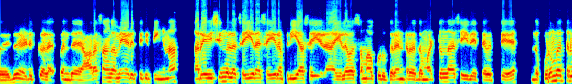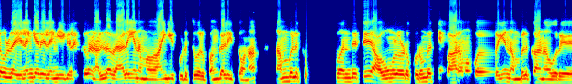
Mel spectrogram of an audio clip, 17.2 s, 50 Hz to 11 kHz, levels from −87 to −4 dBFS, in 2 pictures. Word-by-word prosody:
இது 145 +5 -1
எடுக்கல. 130 0 0
இப்ப - - -5
இந்த 120 0 0 0.2
அரசாங்கமே 155 +2 0
எடுத்துக்கிட்டீங்கன்னா 145 - -1 0.3
நெறைய 150 - +3
விஷயங்களை 165 +1 +1
செய்றேன், 150 +1 +2
செய்றேன், 140 0 +2
ஃப்ரீயா 140 +2 +2
செய்யிறேன். 130 -1 +3
இலவசமா 140 +1 -1
குடுக்குறேன்றத 125 0 -1
மட்டும் 155 +5 -2
தான் 160 -1 +1
செய்யுதே 125 -2 +2
தவிர்த்து, 225 0 0 0.4
இந்த 245 - -3
குடும்பத்தில 190 +3 0
உள்ள 160 -1 +3
இளைஞர் 155 +2 +3
இளைஞிகளுக்கும் 140 +1 +1
நல்ல 135 +5 +1
வேலைய 150 +4 +2
நம்ம 130 -2 0
வாங்கி 140 +2 +2
குடுத்து 125 +1 -3
ஒரு 125 - 0
பங்களித்தோன்னா 130 -3 -1 0.4
நம்பளுக்கு 170 +3 -1 0.5
வந்துட்டு 160 +4 0 0.2
அவுங்களோட 145 +2 +1
குடும்பத்தின் 155 +1 -2
பாரமும் 145 +3 -1
குறையும். 135 +2 -1
நம்பளுக்கான 135 0 0
ஒரு 120 -1 +1
145 Hz, 135 wpm, -13 LUFS, 130-155 Hz, 0.5 s, நெறைய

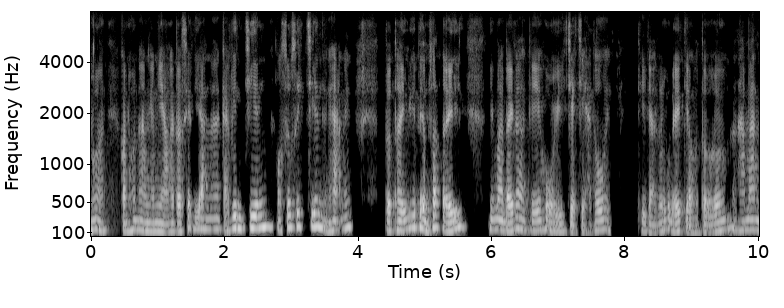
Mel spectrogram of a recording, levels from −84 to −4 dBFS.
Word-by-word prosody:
rồi, 130 -2 -1 0.2
còn 115 - 0
hôm 130 +3 -2
nào 120 -3 -1
nghèo 115 0 -1
nghèo 110 -2 +1
thì 115 - -2
tớ 115 - +3
sẽ 115 - -2
đi - - -3
ăn, 140 -1 +1
a, 145 0 -4
cá - - -1
viên 150 +1 +2
chiên 160 -1 +4 0.2
hoặc 130 - -3
xúc 165 0 +2
xích 180 0 +1
chiên 180 -2 +3
chẳng 155 - -4
hạn 130 +4 0
ấy. 170 +2 0 0.5
Tớ 120 - +2
thấy 125 0 +3
cái 165 +1 +1
tần - - +5
suất 160 0 +3
đấy 115 +2 +5 0.5
nhưng 140 0 -4
mà 135 -1 +2
đấy 115 -1 +5
là 145 -4 -1
cái 125 0 0
hồi 130 -5 -1
trẻ 105 - +1
trẻ 100 0 -5
thôi, 130 +2 -1 0.4
thì 115 - -6
là 105 - -2
lúc 115 +3 -3
đấy, 120 +2 +2
kiểu, 95 +1 -1
tớ 105 - -1 0.4
ham 125 +1 -4
ăn, 135 -1 0
130 Hz, 270 wpm, -26 LUFS, 115-145 Hz, 0.5 s, tần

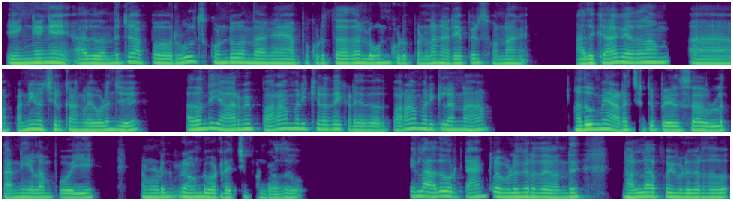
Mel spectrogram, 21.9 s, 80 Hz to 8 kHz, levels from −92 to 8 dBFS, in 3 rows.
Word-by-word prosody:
எங்கங்க? 160 +4 +3 0.3
அது 145 +1 +2
வந்துட்டு 155 +5 -1
அப்போ 160 +1 -6 0.2
ரூல்ஸ் 195 +5 -1
கொண்டு 165 +1 +1
வந்தாங்க. 150 -3 +1 0.2
அப்பக் 145 +1 -9
குடுத்தா 150 +2 -2
தான் 155 -1 +2
லோன் 150 +1 +1
குடுப்பன்லாம் 145 +1 -2
நெறையா 140 0 0
பேர் 155 0 -4
சொன்னாங்க. 135 0 -1 0.6
அதுக்காகல்லாம் 170 +5 +1 0.3
அ - - 0 0.5
பண்ணி 150 +5 +1
வச்சிருக்காங்களே 155 -3 0
ஒழிஞ்சு, 155 -1 +2 0.6
அத 165 - +1
வந்து 210 +3 +1
யாருமே 175 +4 +2
பராமரிக்கிறதே 185 +1 0
கிடையாது. 140 -2 -1 0.2
பராமரிக்கலன்னா, 175 -3 0 1.1
அதுமே 180 +3 +5
அடச்சுட்டு 155 +2 -2
பெருசா 145 +2 +2
உள்ள 140 +2 +1
தண்ணில்லாம் 145 +2 0
போயி, 135 0 +1 0.5
நம்மளோட 150 -1 +1
க்ரௌண்ட் 155 -1 +3
வாட்டர 140 -1 +1
வச்சு 135 +3 -6
பண்றதோ 130 0 -2 1.2
இல்ல, 175 +1 0
அது 175 - +2
ஒரு 165 - -5
டேங்க்ல 170 +4 -2
ஒழுகுறத 155 0 +3
வந்து, 145 +3 +1 0.5
நல்லா 155 +4 +4
போய் 155 -2 +2
விழுகறதோ, 145 0 +2
155 Hz, 125 wpm, -22 LUFS, 145-165 Hz, 1.2 s, அதுமே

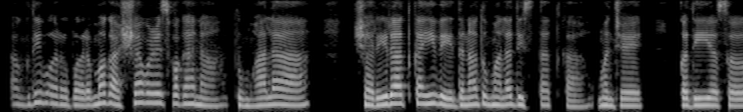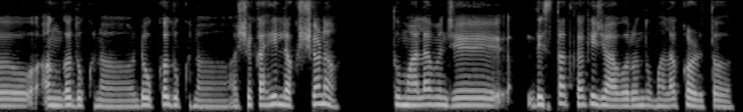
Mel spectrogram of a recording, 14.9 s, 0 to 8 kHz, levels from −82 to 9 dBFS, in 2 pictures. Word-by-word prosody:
अगदी 215 +5 -5
बरोबर. 200 -6 -3
मग 245 +2 +2
अशा 225 +5 +1
वेळेस 255 -1 +1
बघा 230 0 0
ना. 195 -3 0 0.3
तुम्हाला 190 +3 0 0.8
शरीरात 215 +4 +5
काही 235 0 +3
वेदना 200 -1 +3
तुम्हाला 205 -2 +2
दिसतात 200 -1 -2
का? 155 -1 -6 0.2
म्हणजे 180 -1 0 0.5
कधी 185 0 +3
असं 180 -1 0
अ - - -4
अंग 185 0 +1
दुखणं, 165 -3 -5
डोकं 195 +3 +2
दुखणं 160 -4 -6
असे 200 +5 -1
काही 205 +2 +3
लक्षणं 210 +1 +2 0.6
तुम्हाला 200 0 +3
म्हणजे 195 -1 0 0.7
दिसतात 220 +3 +2
का? 205 - +1
की 220 -2 +3
ज्यावरून 180 0 +1
तुम्हाला 175 0 -3
कळतं, 165 -4 -1
195 Hz, 135 wpm, -24 LUFS, 180-210 Hz, 0.8 s, शरीरात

